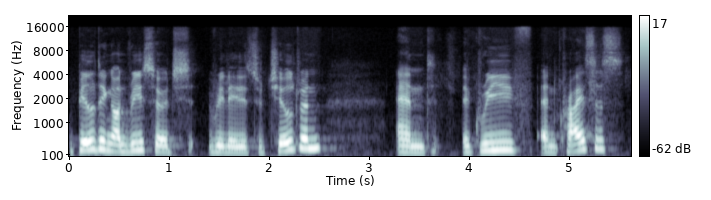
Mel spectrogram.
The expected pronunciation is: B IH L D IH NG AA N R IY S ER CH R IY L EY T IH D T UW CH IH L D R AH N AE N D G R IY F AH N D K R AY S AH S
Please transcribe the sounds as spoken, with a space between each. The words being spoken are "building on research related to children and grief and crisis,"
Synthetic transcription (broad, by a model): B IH L D IH NG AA N R IY S ER CH R IY L EY T IH D T UW CH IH L D R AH N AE N D G R IY F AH N K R AY S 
